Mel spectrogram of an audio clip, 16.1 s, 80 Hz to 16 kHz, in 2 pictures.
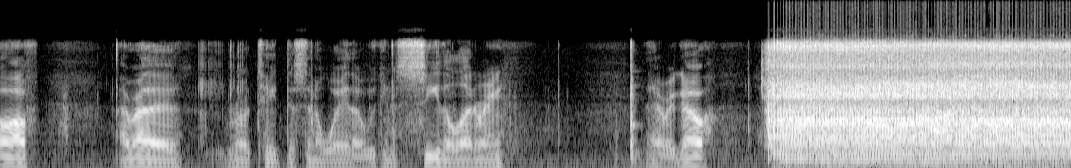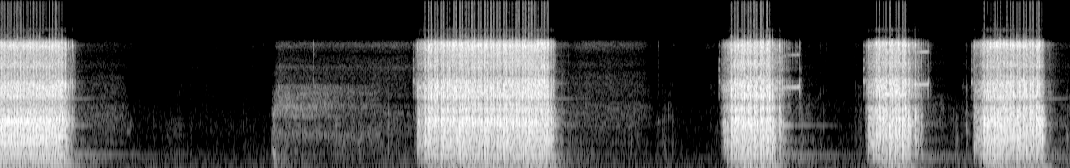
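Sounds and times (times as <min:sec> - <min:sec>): impact wrench hammering: 0:13.4 - 0:15.9.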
